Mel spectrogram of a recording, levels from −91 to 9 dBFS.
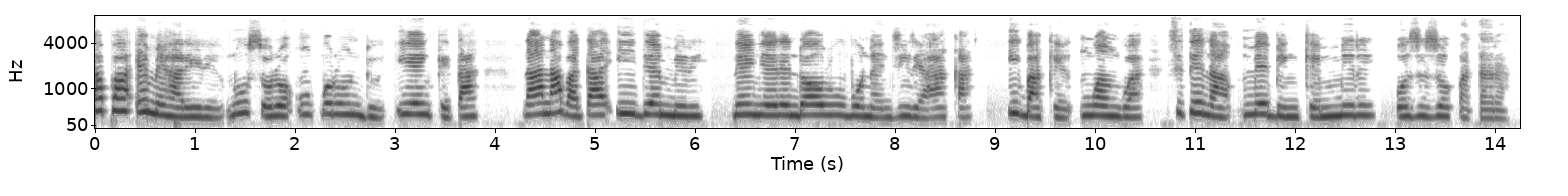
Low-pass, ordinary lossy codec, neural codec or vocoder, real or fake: none; none; none; real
